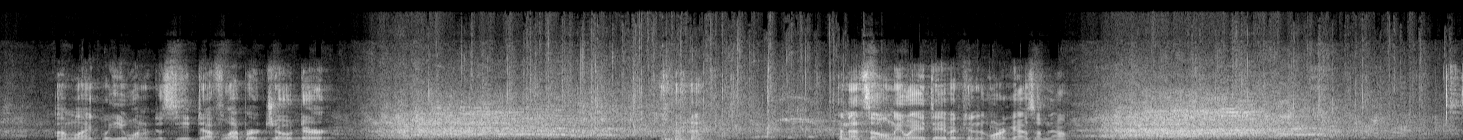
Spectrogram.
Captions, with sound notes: I'm like, "Well you wanted to see Def Leppard, Joe Dirt." (audience laughing) (audience applauding) (Nick chuckles) And that's the only way David can orgasm now. (audience laughing)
